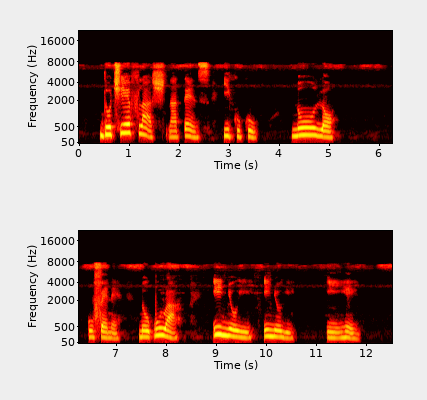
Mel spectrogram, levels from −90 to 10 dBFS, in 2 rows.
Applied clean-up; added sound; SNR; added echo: none; none; none; none.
